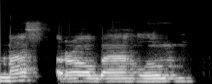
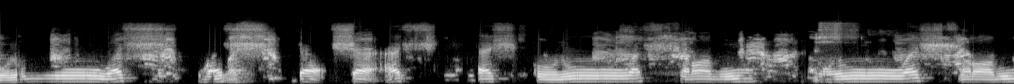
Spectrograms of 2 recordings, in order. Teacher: Suara huruf sya-nya kurang menyebar ya, kurang menyebar.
